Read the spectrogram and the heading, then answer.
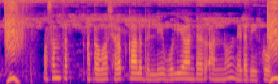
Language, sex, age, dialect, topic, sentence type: Kannada, female, 18-24, Coastal/Dakshin, agriculture, statement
